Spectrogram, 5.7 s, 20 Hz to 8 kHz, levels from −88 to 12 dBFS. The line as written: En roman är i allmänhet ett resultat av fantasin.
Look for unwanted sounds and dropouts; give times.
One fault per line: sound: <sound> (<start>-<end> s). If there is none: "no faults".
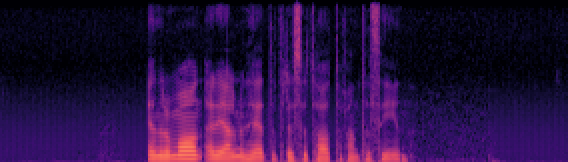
no faults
